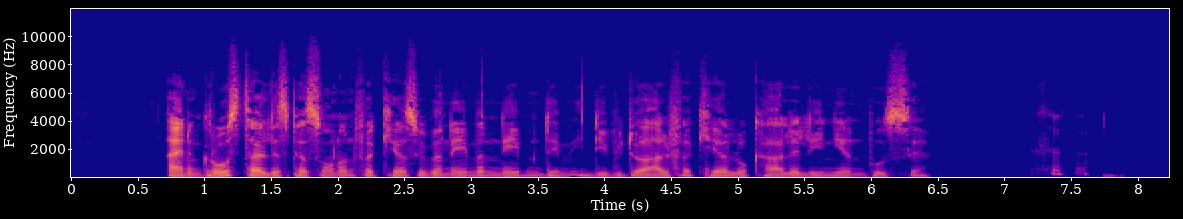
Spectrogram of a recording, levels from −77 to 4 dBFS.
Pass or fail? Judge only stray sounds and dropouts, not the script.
fail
